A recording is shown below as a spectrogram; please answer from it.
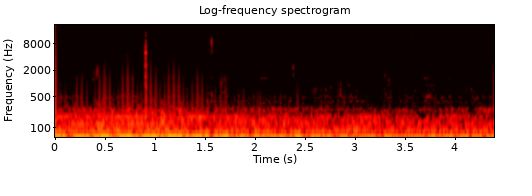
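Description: Deep low rumble, with a few faint clicks over it about one and one and a half seconds in.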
